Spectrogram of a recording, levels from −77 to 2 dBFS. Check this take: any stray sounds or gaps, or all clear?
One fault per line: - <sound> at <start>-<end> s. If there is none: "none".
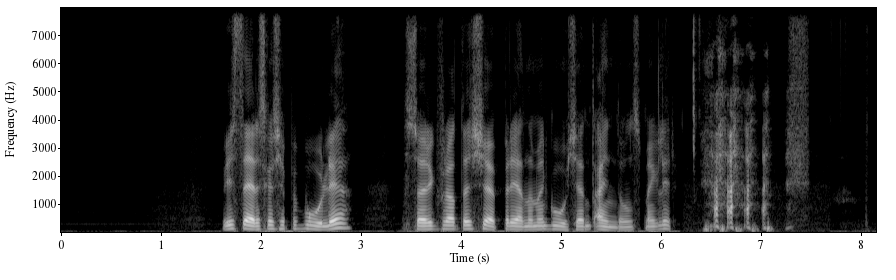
- laugh at 6.3-7.5 s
